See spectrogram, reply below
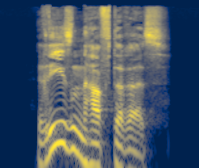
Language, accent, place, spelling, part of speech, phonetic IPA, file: German, Germany, Berlin, riesenhafteres, adjective, [ˈʁiːzn̩haftəʁəs], De-riesenhafteres.ogg
- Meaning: strong/mixed nominative/accusative neuter singular comparative degree of riesenhaft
